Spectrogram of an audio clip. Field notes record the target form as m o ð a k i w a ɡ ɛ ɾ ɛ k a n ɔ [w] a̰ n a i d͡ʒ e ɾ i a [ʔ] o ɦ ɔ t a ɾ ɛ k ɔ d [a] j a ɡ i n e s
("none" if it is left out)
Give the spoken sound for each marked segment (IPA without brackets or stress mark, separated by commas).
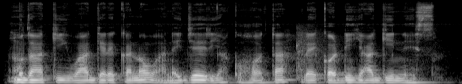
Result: w, k, i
